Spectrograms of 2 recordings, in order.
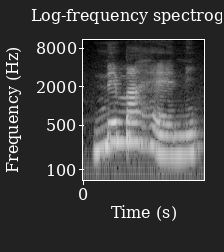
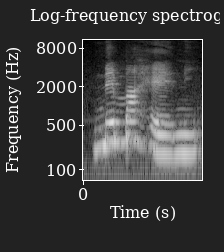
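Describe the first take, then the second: No difference in how they are said.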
